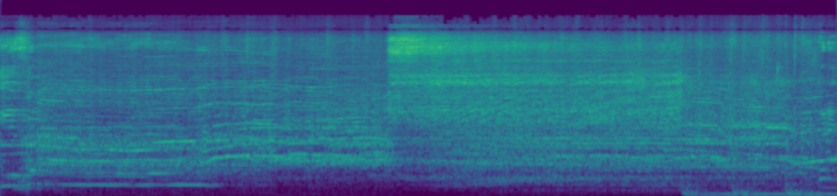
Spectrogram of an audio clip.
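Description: Live hip-hop music playing through a club's PA, with the crowd cheering and whooping. A heavy, deep bass comes in near the end.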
